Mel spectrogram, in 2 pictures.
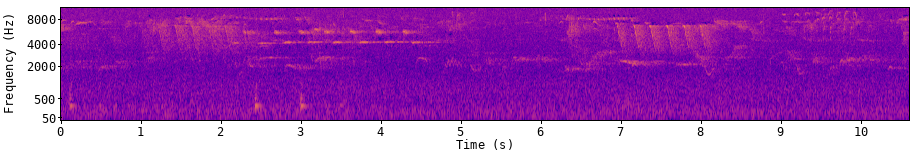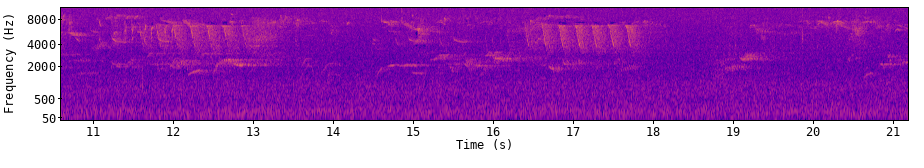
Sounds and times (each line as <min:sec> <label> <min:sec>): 0:00.0 woodpecker 0:03.7
0:00.0 other birds 0:04.1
